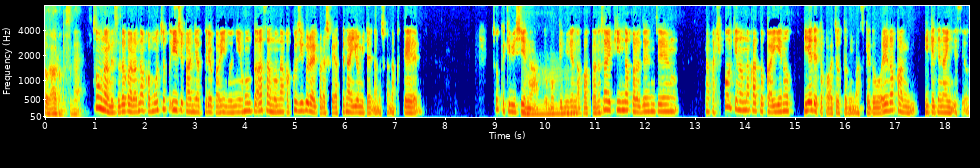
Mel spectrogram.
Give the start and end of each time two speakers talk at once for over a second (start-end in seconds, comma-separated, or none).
9.5-10.7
